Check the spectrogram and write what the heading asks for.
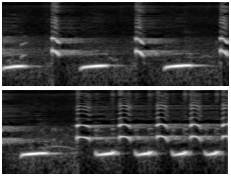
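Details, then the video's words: A siamang gibbon gives long swelling low booms broken by sharp upswept cries, then shifts into rapid short barks with bright overlying whoops repeated about once a second. "Siamang Gibbons monkay howling"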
